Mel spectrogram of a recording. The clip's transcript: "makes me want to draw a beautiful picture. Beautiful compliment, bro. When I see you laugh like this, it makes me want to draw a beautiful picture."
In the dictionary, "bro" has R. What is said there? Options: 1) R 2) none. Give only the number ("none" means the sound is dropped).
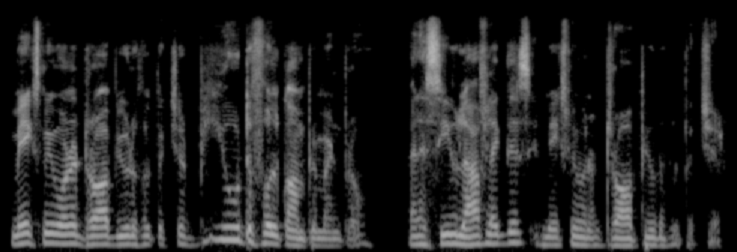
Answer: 1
